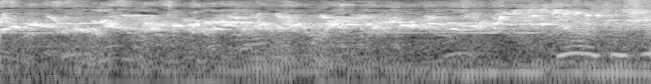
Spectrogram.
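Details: Cucak hijau, the greater green leafbird, as a kept bird pouring out song material while swaying: rapid, high, jumbled whistled notes running without pause, with faint human voices low in the background.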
